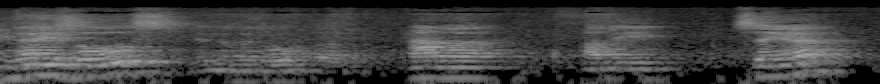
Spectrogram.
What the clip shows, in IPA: ˈhæmə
